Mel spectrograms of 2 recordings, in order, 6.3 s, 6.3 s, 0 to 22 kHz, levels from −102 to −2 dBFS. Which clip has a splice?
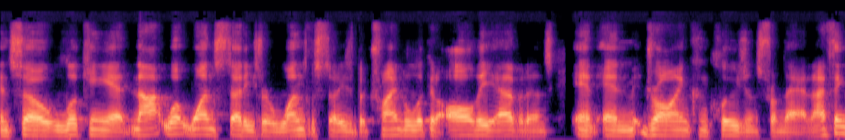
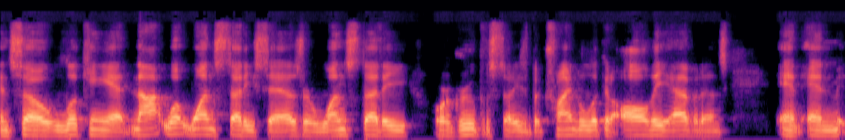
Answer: first; 3 cuts; at 1.9 s, 2.3 s, 4.2 s

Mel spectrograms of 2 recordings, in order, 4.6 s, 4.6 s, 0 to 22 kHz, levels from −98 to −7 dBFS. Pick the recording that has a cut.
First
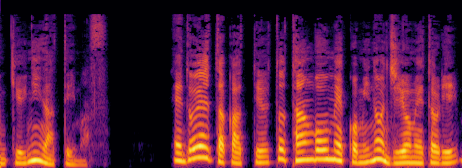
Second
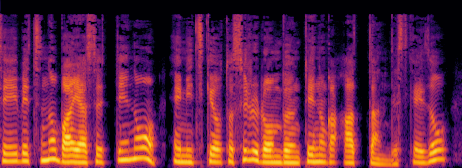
second; 1 cut; at 1.6 s

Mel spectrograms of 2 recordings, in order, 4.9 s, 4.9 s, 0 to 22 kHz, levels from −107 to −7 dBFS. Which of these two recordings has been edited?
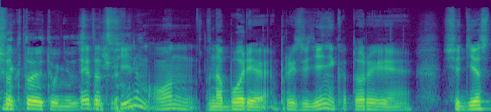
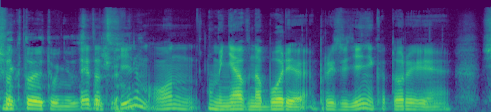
first; 1 cut; at 2.1 s

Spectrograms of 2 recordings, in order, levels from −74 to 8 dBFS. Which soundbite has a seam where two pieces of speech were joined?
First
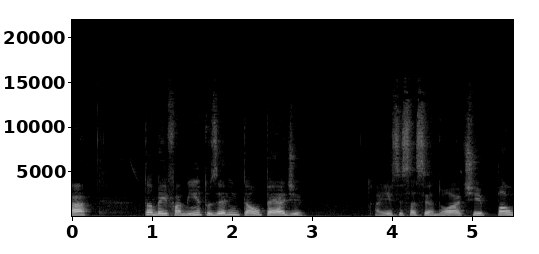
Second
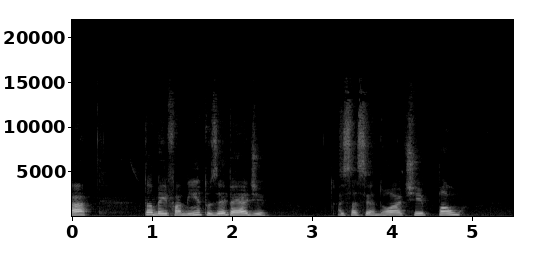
second; 2 cuts; at 1.9 s, 3.3 s

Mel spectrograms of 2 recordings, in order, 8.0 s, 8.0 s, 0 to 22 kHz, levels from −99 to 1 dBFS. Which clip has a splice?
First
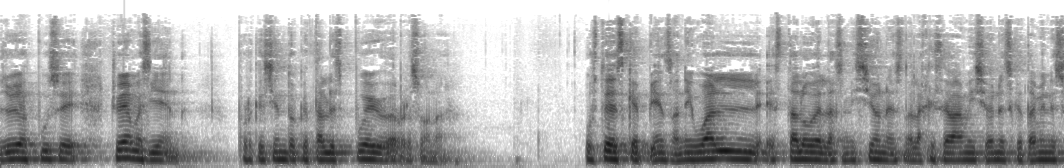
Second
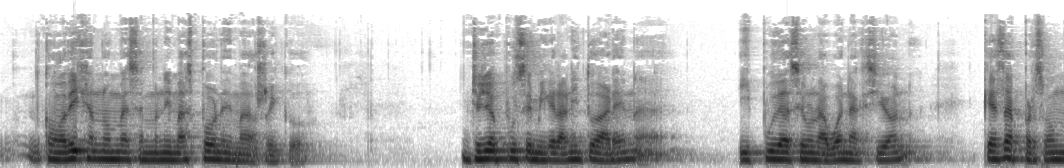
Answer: first; 3 cuts; at 1.1 s, 3.0 s, 6.9 s

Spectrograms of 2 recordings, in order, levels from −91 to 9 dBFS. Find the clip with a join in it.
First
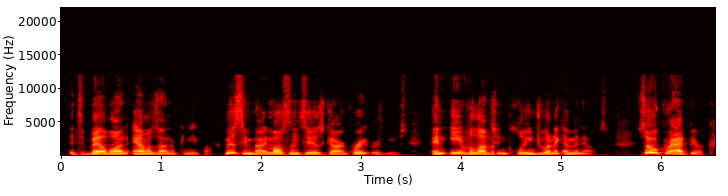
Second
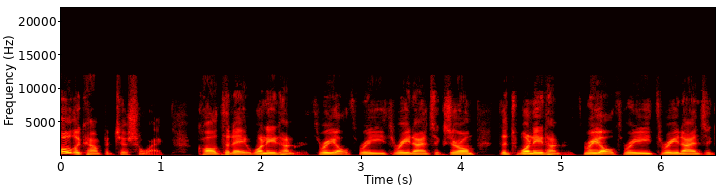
first; 5 cuts; at 1.2 s, 1.6 s, 2.1 s, 4.3 s, 5.0 s

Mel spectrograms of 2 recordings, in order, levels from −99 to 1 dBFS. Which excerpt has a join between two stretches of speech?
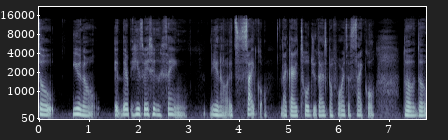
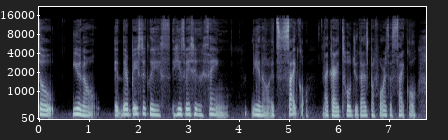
first; 1 cut; at 1.8 s

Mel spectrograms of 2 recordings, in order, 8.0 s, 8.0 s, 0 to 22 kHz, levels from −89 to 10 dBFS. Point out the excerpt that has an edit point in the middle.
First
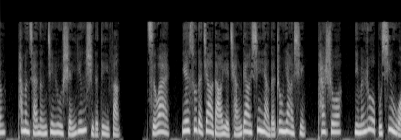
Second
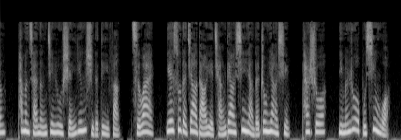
second; 1 cut; at 2.5 s

